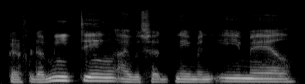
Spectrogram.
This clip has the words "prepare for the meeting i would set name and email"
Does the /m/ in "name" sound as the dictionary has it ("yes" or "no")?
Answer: yes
